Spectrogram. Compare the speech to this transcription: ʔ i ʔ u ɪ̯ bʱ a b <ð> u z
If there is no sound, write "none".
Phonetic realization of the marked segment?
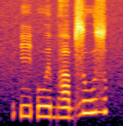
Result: z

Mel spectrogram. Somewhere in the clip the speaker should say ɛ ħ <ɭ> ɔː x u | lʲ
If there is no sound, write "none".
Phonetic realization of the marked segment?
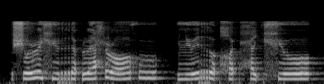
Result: ɭ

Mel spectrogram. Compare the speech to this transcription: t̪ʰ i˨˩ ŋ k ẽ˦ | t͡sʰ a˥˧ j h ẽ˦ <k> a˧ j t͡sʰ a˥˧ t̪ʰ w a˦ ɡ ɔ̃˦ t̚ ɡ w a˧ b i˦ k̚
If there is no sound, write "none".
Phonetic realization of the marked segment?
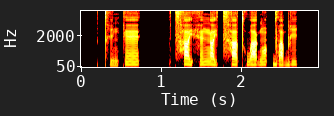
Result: ŋ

